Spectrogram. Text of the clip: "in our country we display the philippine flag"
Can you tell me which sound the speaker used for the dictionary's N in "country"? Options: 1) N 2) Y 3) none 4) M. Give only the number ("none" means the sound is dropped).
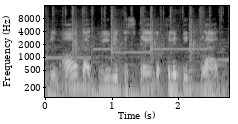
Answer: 3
